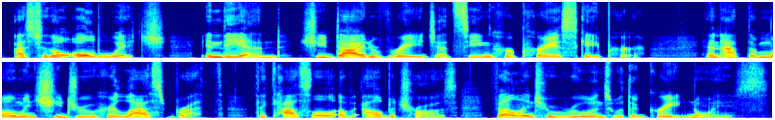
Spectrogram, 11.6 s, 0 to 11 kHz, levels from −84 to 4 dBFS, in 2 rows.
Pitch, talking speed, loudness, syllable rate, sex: 230 Hz, 195 wpm, -21 LUFS, 4.6 syllables/s, female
